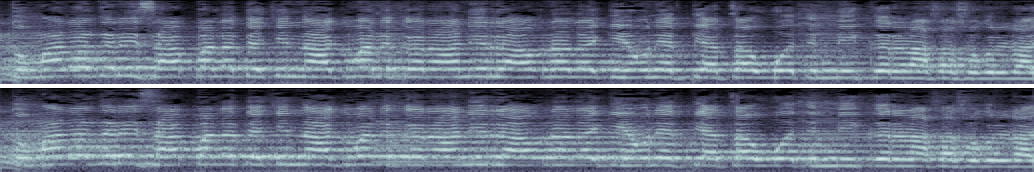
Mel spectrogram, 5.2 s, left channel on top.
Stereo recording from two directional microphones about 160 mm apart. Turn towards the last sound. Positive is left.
turn(degrees=60)  # may be behind; listen again after turning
